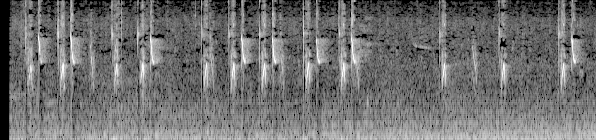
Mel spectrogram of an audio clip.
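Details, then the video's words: Olive-backed tailorbird singing vigorously while seeking a rival, used as a lure and tutor for other birds: quick pairs of sharp high chips, one lower and one higher, repeated in bursts over a faint low background hum. "Prenjak Lumut Gacor Nembak Cari Lawan Buat Pancingan/Pikat/Masteran Ampuh"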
